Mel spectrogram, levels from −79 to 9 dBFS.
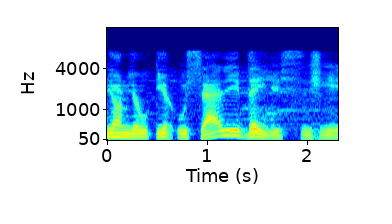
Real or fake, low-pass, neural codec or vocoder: fake; 7.2 kHz; codec, 16 kHz, 0.5 kbps, FunCodec, trained on Chinese and English, 25 frames a second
